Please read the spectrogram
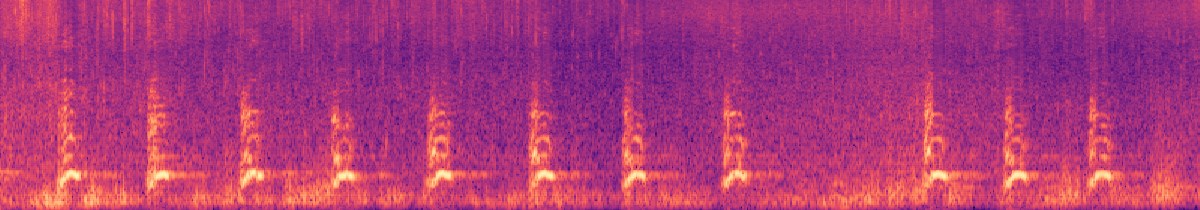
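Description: Dog barking in a long run of short, evenly spaced barks, about one and a half a second, with a short pause about two-thirds of the way through.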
